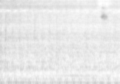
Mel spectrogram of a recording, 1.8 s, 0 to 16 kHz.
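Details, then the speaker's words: Suzuki GS 150 SE idling after timing chain tensioner adjustment: an even single-cylinder beat with only a light tappet tick; the earlier clattering timing chain noise is gone. "जो कि अब नहीं आ रही अब सिर्फ टपट का sound आ रहा है टक टक टक टक हल्का सा ना अगर आप गौर से सुनेंगे इसको तो आई थिंक दिस इ परफेक्ट"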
